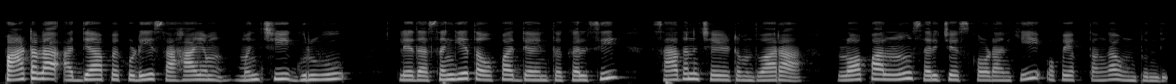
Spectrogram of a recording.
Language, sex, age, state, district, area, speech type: Telugu, female, 30-45, Andhra Pradesh, Kadapa, rural, spontaneous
